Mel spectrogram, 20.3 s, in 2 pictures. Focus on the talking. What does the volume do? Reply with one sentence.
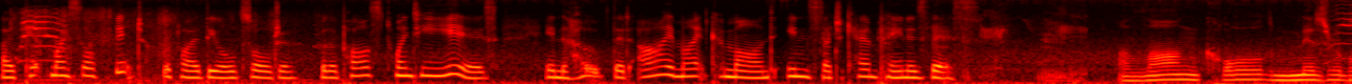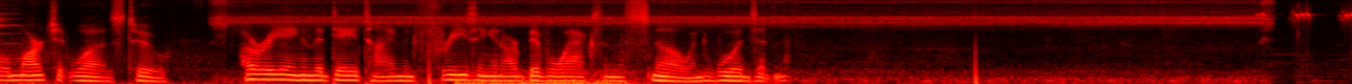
The loudness of the talking stays about the same.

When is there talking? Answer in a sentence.
The talking can be heard from 0.0 to 7.4 s and from 8.3 to 16.1 s.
